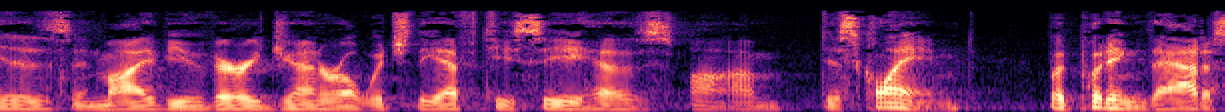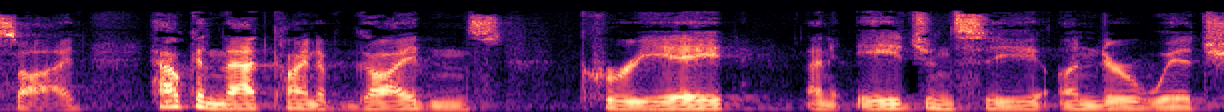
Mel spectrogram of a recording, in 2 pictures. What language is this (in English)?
English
